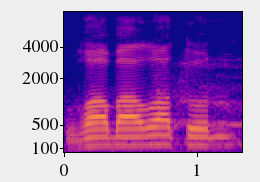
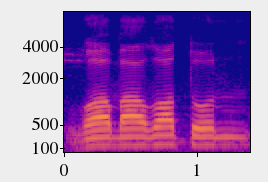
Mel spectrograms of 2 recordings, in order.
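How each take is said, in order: Both takes have the same delivery.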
